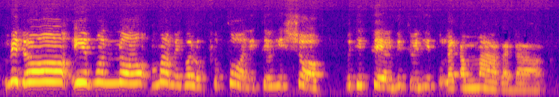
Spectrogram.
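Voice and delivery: plain reading voice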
